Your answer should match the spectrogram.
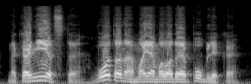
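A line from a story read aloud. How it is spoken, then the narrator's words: Shout, feigned good nature. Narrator (Russian): закричал он притворно добродушным тоном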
